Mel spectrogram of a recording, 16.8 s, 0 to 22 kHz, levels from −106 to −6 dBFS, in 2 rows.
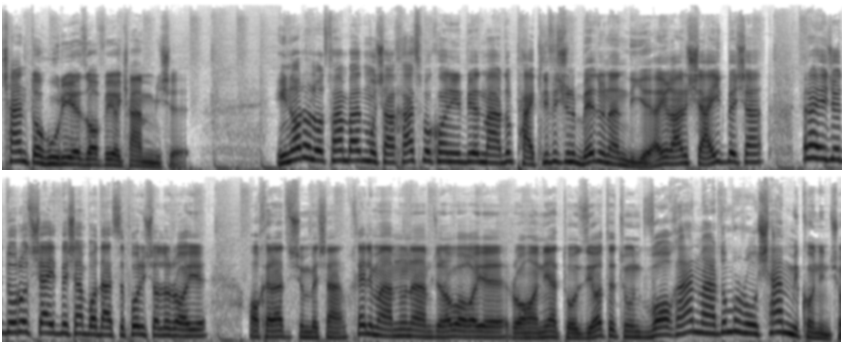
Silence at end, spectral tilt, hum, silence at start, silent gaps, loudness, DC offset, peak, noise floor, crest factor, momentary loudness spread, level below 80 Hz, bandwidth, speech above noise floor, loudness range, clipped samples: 0 s; -5 dB/octave; none; 0 s; none; -18 LUFS; under 0.1%; -4 dBFS; -40 dBFS; 14 dB; 4 LU; -44 dBFS; 18 kHz; 22 dB; 2 LU; under 0.1%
